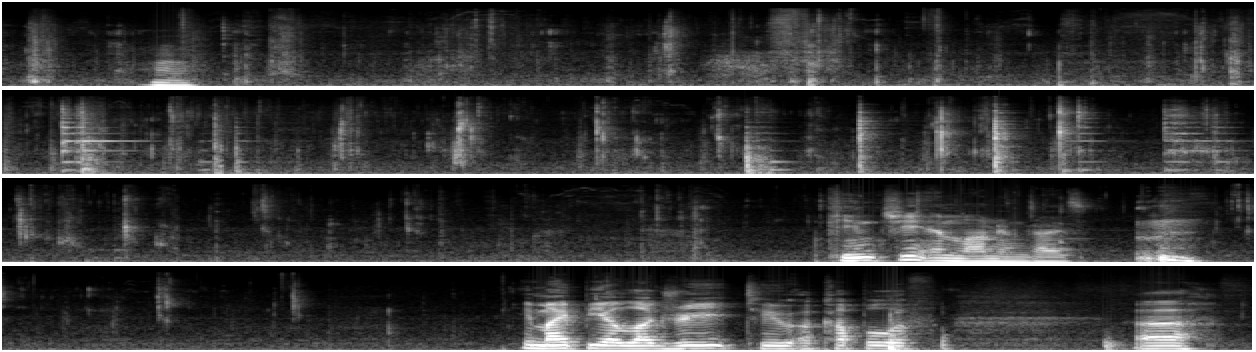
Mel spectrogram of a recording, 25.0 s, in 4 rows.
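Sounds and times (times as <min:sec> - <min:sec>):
person chewing and crunching food: 0:00.0 - 0:16.7, 0:18.4 - 0:21.0.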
